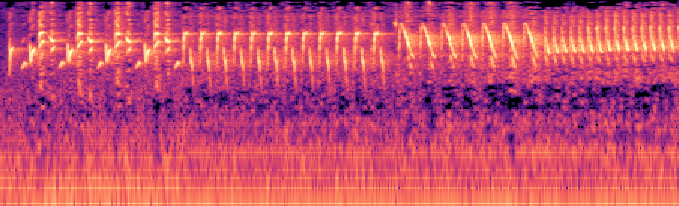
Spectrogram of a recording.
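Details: Continuous royal goldfinch song for stimulating singing: lively twittered notes that run into an accelerating series of rapid repeated chirps, ending in a very fast high trill, with no pauses across nearly five seconds.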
